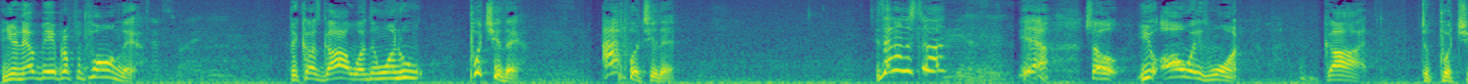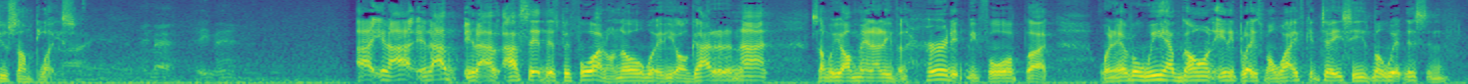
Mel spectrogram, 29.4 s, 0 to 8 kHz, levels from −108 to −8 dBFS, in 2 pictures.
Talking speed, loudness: 170 wpm, -17 LUFS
